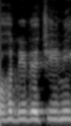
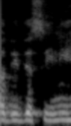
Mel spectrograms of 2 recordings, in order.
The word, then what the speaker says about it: حدید سینی: استعمال کیا جاتا ہے، لفظ کو حدید چینی کہہ کر پکارا جاتا ہے، لیکن اس کا صحیح جو تلفظ ہے وہ حدید سینی ہے صاد کے ساتھ، کہ وہ پتھر جو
